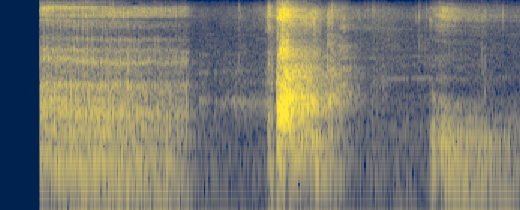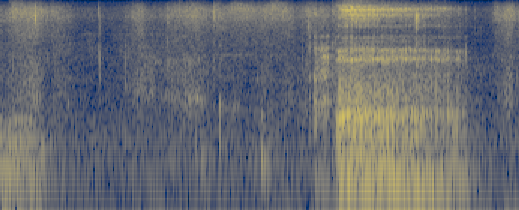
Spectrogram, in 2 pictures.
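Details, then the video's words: A Lhasa Apso in an angry mood gives three drawn-out, rough, rumbling growls of about a second each. A single sharp bark sounds between the first and second growls, with quiet gaps around them. "Lhasa Apso / In an angry mood."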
